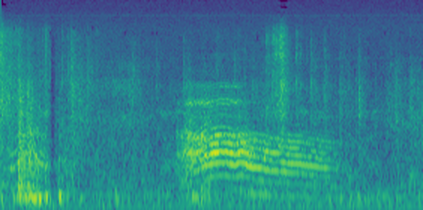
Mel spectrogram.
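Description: A young girl's long, drawn-out exclamation about two seconds in, sliding slowly down in pitch, as she unwraps a boxed doll. It is preceded by a brief rustle of wrapping paper at the start.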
